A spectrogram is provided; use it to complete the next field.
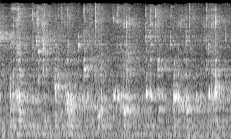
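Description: Water trickles and splashes into a big drinking glass, a steady liquid wash dotted with small bright plinks and bubbling drips throughout, with no voices.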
